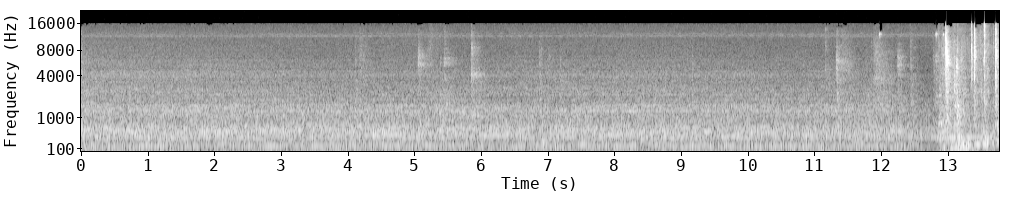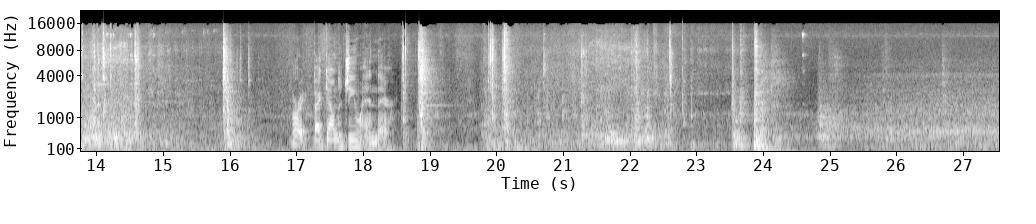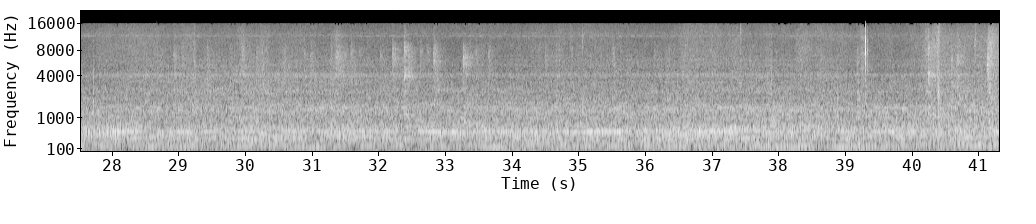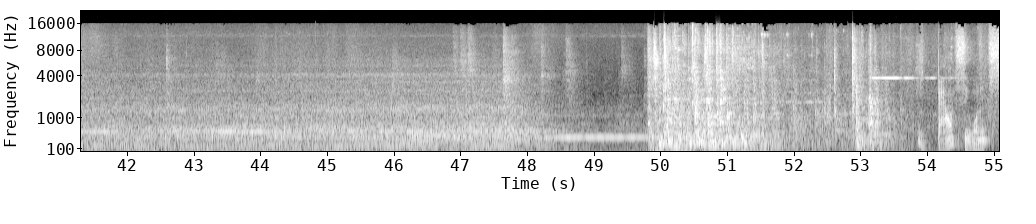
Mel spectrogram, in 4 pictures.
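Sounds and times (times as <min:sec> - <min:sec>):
elevator doors opening with rush: 0:00.0 - 0:55.0
elevator doors knocking shut: 0:12.4 - 0:16.5, 0:23.5 - 0:25.4, 0:49.8 - 0:54.2
hoist motor humming: 0:18.5 - 0:54.4.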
